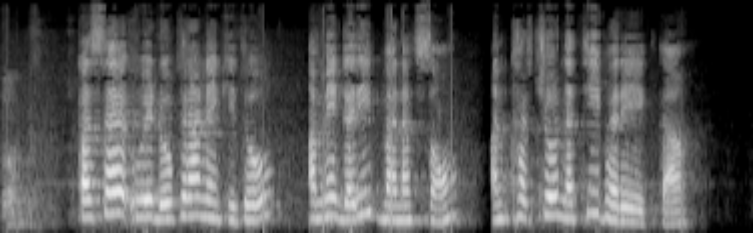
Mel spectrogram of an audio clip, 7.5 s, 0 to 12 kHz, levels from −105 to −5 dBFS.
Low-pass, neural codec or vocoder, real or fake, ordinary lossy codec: 10.8 kHz; vocoder, 44.1 kHz, 128 mel bands every 256 samples, BigVGAN v2; fake; AAC, 32 kbps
